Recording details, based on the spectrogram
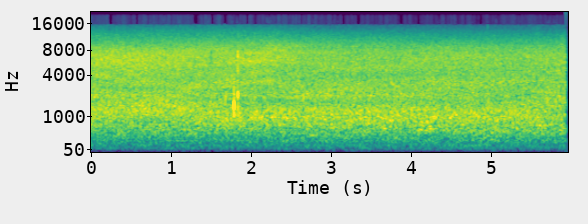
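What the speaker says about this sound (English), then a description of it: "Rushing water here, one of the largest man-made waterfalls in America." Water rushes steadily down the large man-made waterfall at the 9/11 memorial in New York, a loud, even, broadband roar with one brief faint click partway through and no voices.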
